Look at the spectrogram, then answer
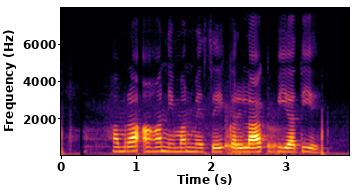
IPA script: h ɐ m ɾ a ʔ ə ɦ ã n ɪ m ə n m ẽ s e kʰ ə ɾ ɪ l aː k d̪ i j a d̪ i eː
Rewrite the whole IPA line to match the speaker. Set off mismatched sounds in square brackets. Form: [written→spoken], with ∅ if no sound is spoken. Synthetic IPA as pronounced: h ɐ m ɾ a ʔ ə ɦ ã n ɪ m ə n m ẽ s e [kʰ→k] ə ɾ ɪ l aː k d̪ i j a d̪ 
